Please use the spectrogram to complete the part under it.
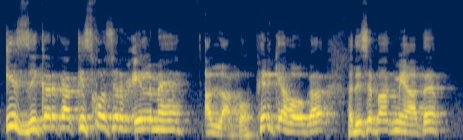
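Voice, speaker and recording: A man giving a devotional lecture as a spiritual teacher, animated and mixing in humor. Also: high-pitched, normal speed, echoey room. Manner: animated, mixes in Punjabi phrases and humor.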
